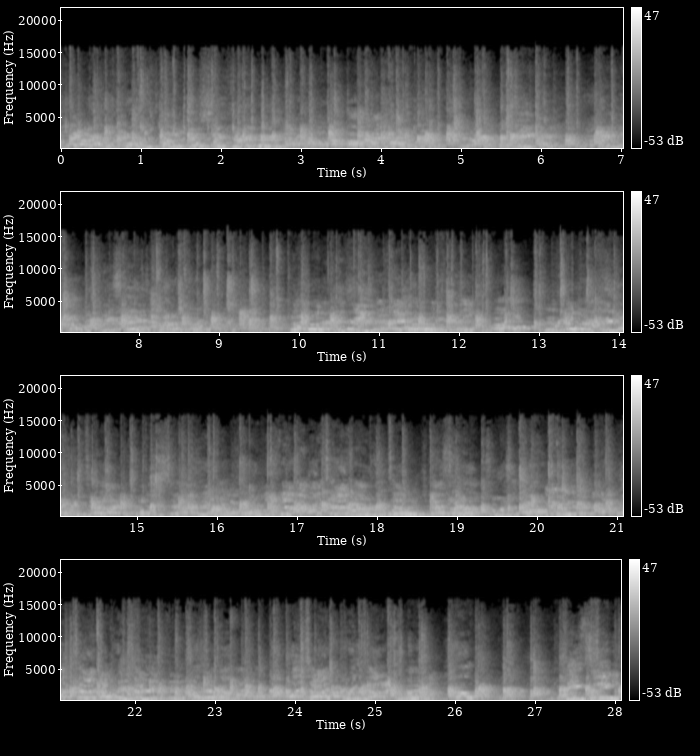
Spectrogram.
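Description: A crowd of men talks and shouts excitedly close by.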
